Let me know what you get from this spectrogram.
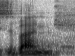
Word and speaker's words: Swann: Et vous savez que dans le roman, euh, il y a au moins deux occurrences où Swann est prononcé Svan euh, par euh, Norpois.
